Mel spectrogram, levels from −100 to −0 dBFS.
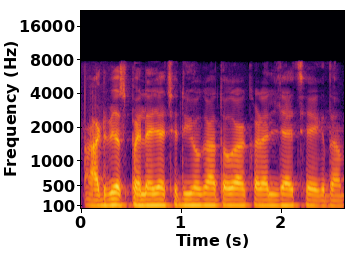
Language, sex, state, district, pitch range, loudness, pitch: Maithili, male, Bihar, Madhepura, 110-115 Hz, -17 LUFS, 115 Hz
